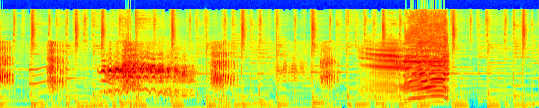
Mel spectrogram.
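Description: Recorded cattle mooing, several calls with the longest and loudest about six seconds in, over background music with a repeating bass line.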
